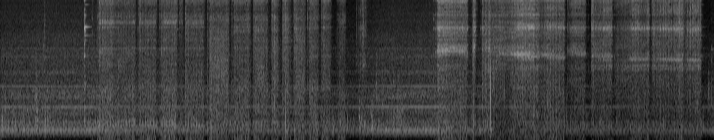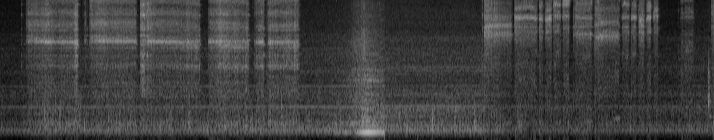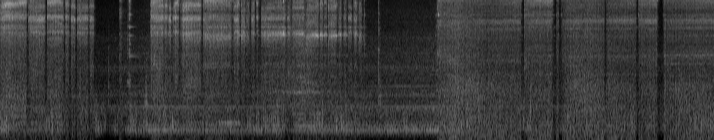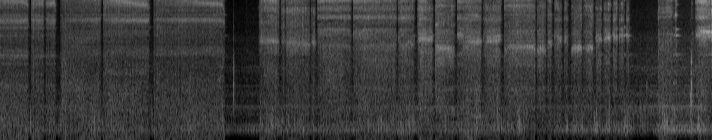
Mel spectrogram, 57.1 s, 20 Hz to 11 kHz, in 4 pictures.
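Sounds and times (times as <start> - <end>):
lathe motor hum: 1.6 - 36.2
tool scraping spinning wood: 1.7 - 36.1, 37.2 - 47.4, 48.0 - 57.0.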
